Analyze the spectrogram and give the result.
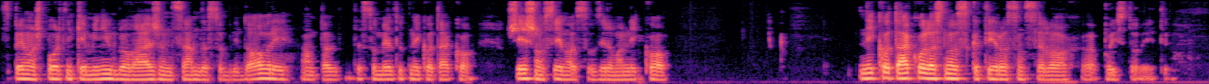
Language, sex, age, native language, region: Slovenian, male, 18-29, Slovenian, Central Slovenia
